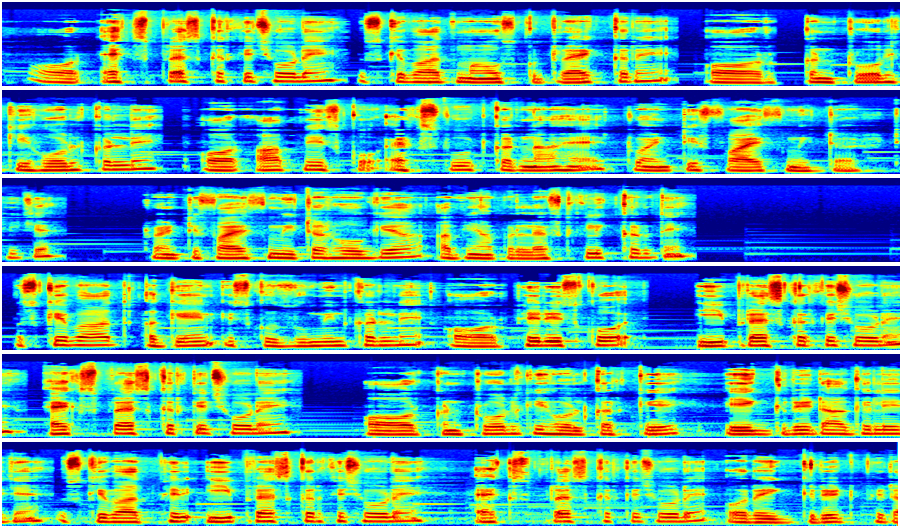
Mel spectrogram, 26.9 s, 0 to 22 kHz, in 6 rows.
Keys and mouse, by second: 17.5 e, 24.1 e.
